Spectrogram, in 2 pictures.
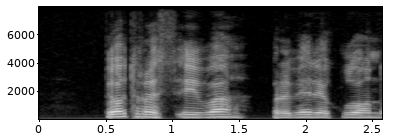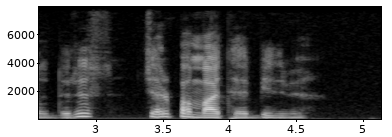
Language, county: Lithuanian, Panevėžys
